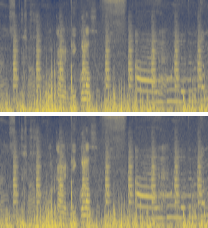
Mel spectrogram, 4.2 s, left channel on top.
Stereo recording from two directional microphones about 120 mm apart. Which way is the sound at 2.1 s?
Centre (ahead or behind).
